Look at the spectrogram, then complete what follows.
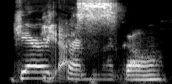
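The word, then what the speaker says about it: Jerrod Carmichael: Jared Carmichael.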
